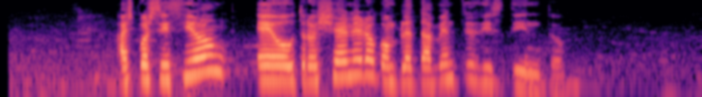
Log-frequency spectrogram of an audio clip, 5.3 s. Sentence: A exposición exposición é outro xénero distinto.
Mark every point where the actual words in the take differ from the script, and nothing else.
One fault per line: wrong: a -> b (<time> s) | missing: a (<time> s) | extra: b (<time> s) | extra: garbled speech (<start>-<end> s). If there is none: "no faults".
missing: exposición (1.6 s)
extra: completamente (2.9 s)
